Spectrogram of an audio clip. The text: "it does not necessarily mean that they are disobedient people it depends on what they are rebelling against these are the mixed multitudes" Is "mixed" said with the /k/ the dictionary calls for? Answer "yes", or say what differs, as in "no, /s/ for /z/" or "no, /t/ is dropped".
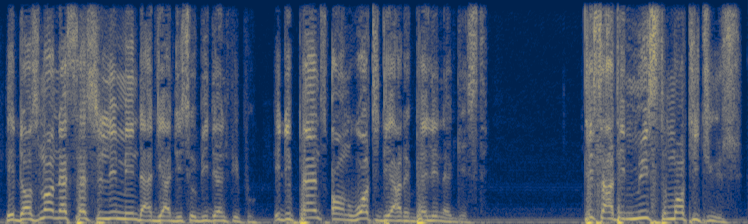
no, /k/ is dropped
